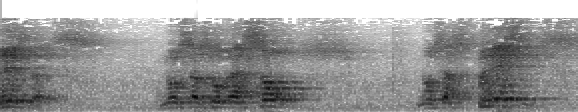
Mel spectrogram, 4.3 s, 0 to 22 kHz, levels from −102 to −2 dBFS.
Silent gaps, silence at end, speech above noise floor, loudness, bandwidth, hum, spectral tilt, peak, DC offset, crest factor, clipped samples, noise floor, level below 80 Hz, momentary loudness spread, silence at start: none; 0 s; 29 dB; -15 LUFS; 11.5 kHz; none; -2 dB/octave; 0 dBFS; under 0.1%; 16 dB; under 0.1%; -43 dBFS; -56 dBFS; 20 LU; 0 s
